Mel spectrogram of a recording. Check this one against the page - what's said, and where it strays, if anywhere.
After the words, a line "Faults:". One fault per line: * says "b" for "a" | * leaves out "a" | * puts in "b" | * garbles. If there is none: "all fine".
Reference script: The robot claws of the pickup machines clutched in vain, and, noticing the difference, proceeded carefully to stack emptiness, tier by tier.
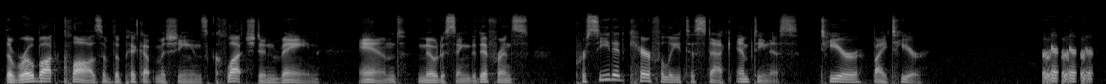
The robot claws of the pickup machines clutched in vain, and, noticing the difference, proceeded carefully to stack emptiness, tier by tier.
Faults:
all fine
